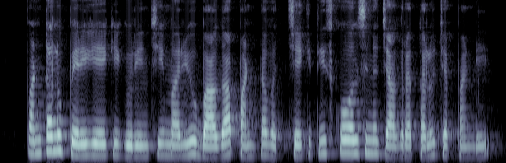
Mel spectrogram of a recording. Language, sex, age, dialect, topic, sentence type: Telugu, female, 31-35, Southern, agriculture, question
